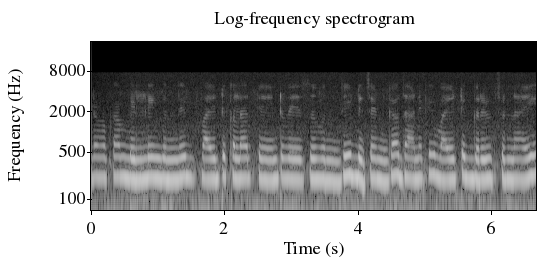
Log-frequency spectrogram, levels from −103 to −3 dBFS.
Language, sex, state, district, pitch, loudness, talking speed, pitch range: Telugu, female, Andhra Pradesh, Guntur, 200 Hz, -33 LUFS, 110 wpm, 195-210 Hz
